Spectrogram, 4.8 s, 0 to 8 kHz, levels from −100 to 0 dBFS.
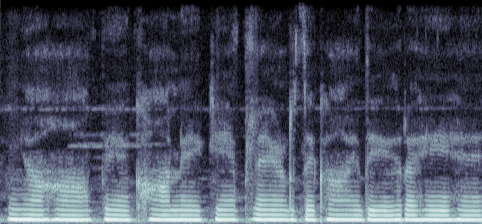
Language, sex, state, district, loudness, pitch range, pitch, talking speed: Hindi, female, Chhattisgarh, Raipur, -11 LUFS, 165-175 Hz, 170 Hz, 110 wpm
